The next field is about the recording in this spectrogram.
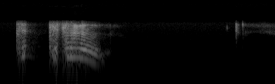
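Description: A person clears their throat twice in quick succession, a short rasp followed by a longer, rougher one, and then a faint brief sound after a pause.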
